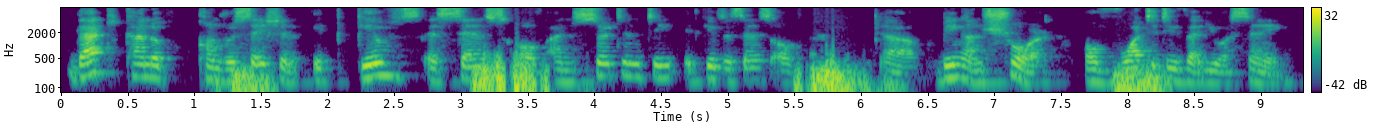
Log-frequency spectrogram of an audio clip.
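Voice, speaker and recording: A man giving a presenter spoken feedback as a public speaking coach, in a measured, emphatic, deliberate way. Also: on the high side, noisy background.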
